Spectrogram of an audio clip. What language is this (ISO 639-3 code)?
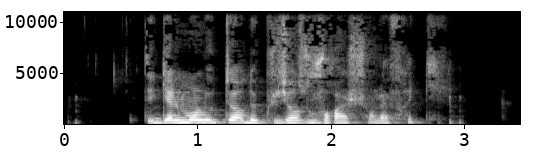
fra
